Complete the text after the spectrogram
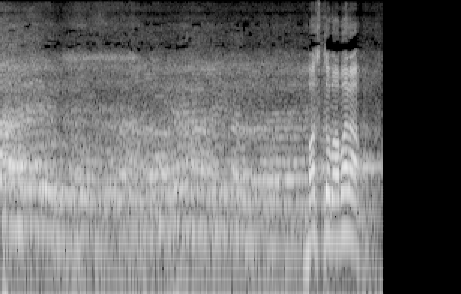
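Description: A middle-aged man chants and preaches loudly into a microphone, heard through a loudspeaker.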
